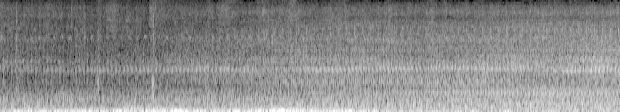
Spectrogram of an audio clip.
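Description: Boots crunch on wet gravel and sand.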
